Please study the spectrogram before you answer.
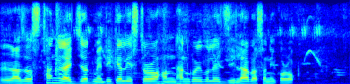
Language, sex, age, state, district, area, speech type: Assamese, male, 45-60, Assam, Dibrugarh, rural, read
